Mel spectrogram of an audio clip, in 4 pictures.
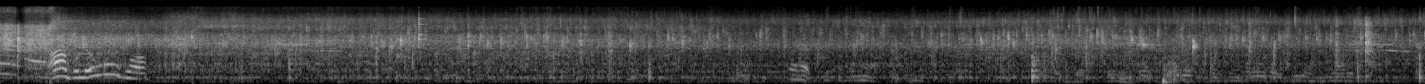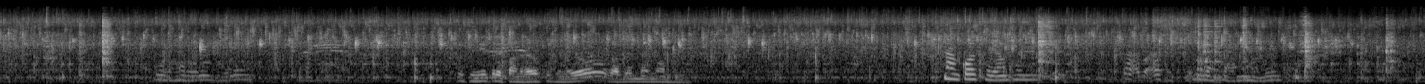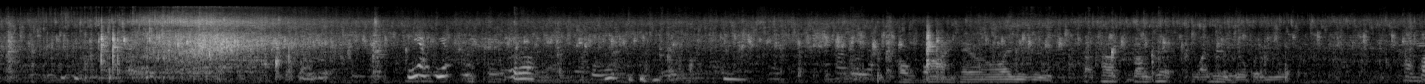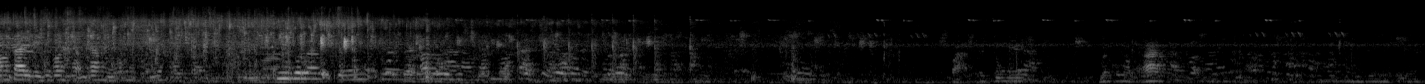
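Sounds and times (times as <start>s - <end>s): oil sizzling while deep-frying: 0.0s - 52.4s.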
